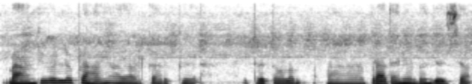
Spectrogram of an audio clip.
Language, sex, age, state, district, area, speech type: Malayalam, female, 18-30, Kerala, Wayanad, rural, spontaneous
